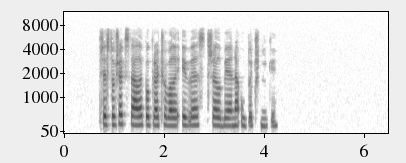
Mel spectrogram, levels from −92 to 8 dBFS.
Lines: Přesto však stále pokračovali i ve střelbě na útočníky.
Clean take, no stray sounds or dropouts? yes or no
yes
